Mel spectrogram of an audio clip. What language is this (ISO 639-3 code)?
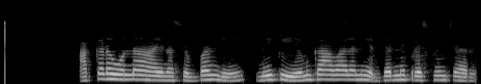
tel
